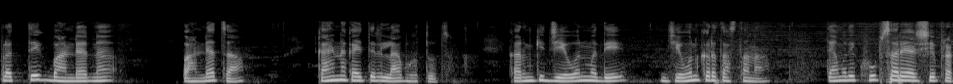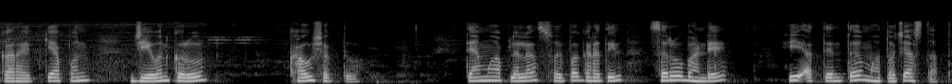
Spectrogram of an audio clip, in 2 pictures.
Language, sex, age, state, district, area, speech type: Marathi, male, 18-30, Maharashtra, Kolhapur, urban, spontaneous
